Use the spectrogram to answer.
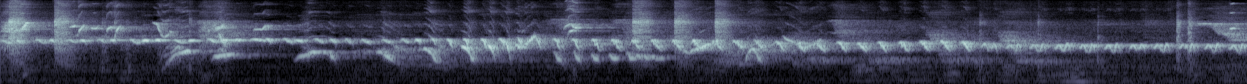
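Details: Fighting song of a white-rumped shama, used to provoke rivals: a fast, continuous trill of repeated notes runs the whole clip, with interwoven whistled phrases and short rising slurs over the top.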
